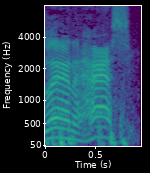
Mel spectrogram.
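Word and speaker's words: Lannahechee: Yeah, but it's pronounced Lanahatchee.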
